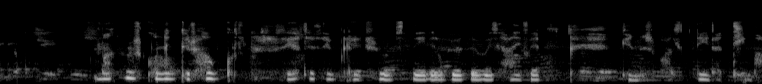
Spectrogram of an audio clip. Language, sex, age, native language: Icelandic, female, 18-19, Icelandic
